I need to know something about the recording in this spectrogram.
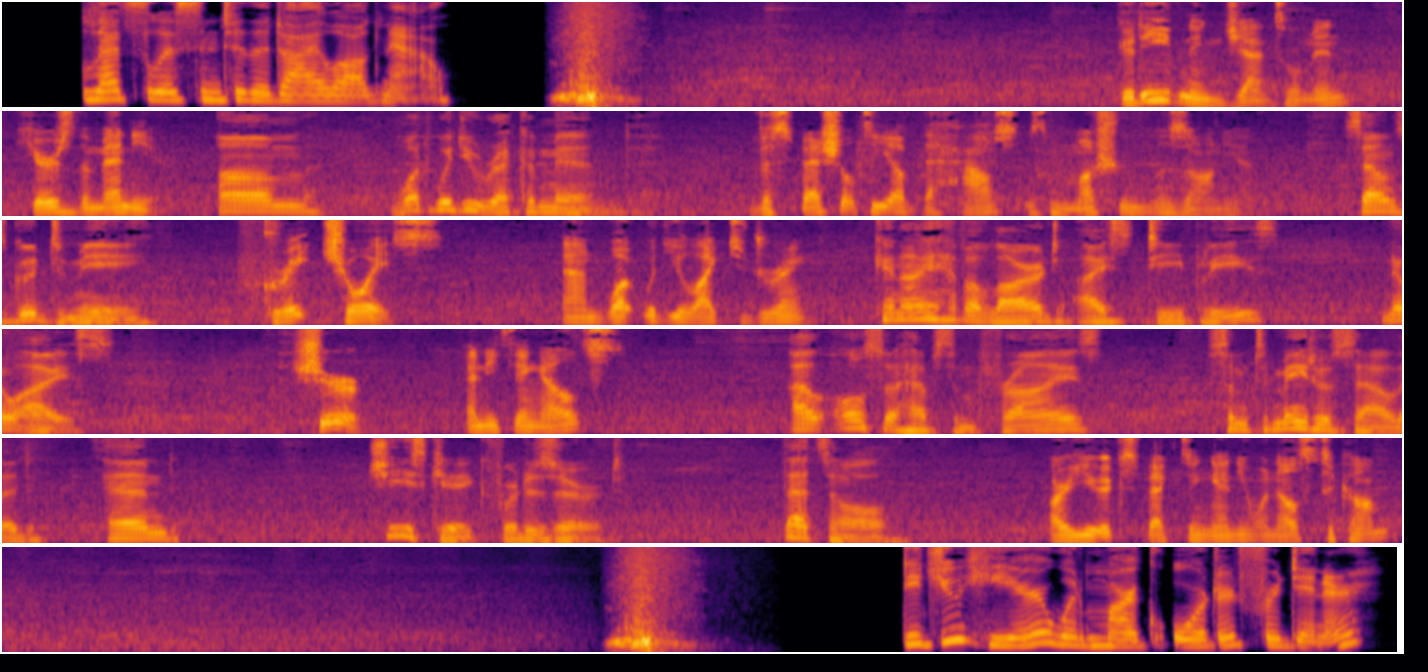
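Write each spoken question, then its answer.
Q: Did you hear what Mark ordered for dinner?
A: Mushroom lasagna, a large iced tea with no ice, fries, tomato salad, and cheesecake for dessert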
